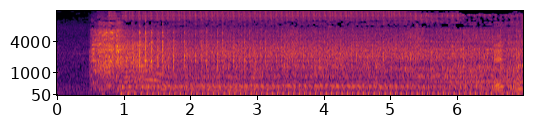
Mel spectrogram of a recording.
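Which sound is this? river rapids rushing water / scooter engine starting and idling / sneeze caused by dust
scooter engine starting and idling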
